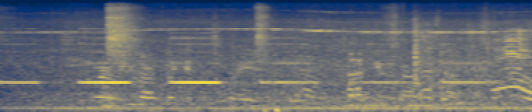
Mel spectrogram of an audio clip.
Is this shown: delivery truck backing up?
yes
